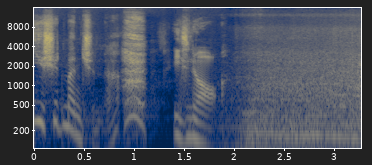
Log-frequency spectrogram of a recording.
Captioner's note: gasp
